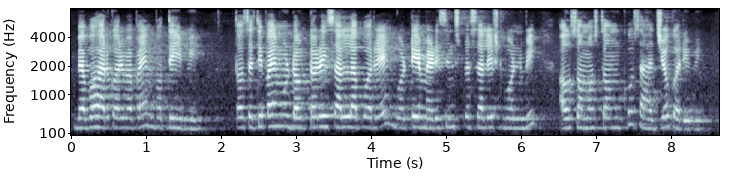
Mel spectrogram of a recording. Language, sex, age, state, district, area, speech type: Odia, female, 18-30, Odisha, Boudh, rural, spontaneous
